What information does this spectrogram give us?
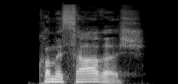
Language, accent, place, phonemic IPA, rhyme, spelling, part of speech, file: German, Germany, Berlin, /kɔmɪˈsaːʁɪʃ/, -aːʁɪʃ, kommissarisch, adjective, De-kommissarisch.ogg
- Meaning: 1. provisional, temporary 2. deputy 3. acting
